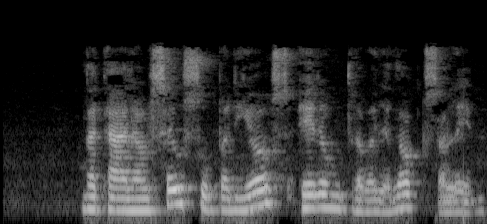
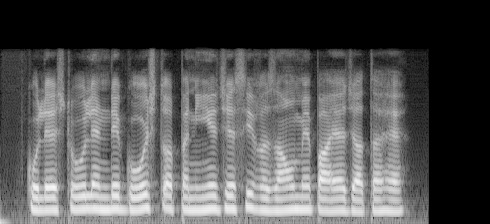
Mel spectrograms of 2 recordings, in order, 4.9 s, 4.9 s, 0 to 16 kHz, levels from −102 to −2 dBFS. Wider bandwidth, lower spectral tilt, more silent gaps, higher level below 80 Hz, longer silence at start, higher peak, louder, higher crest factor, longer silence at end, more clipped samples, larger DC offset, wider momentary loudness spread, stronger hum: first, 8.4 kHz vs 7.6 kHz; second, -5.5 dB/octave vs -8 dB/octave; neither; second, -70 dBFS vs -48 dBFS; first, 0.85 s vs 0 s; second, -16 dBFS vs 0 dBFS; second, -34 LUFS vs -14 LUFS; about the same, 18 dB vs 14 dB; second, 0 s vs 0.85 s; neither; neither; first, 8 LU vs 4 LU; neither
